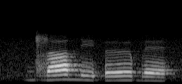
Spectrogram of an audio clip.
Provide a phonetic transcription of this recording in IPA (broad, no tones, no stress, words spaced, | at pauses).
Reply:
ɖ͡ʐa neʔəːbɛ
